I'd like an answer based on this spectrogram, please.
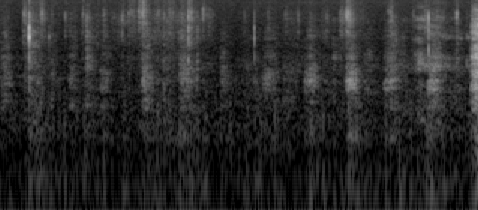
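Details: Female English Bull Terrier close to her second season, meeting a male dog: quick, breathy panting bursts repeated in an uneven rhythm over a noisy indoor background.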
